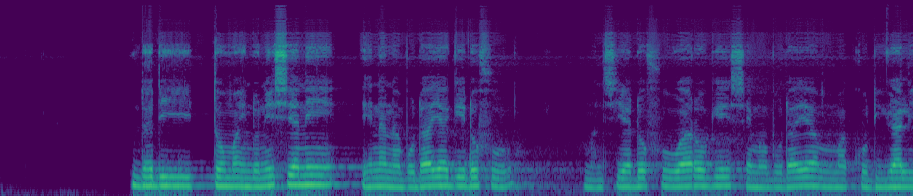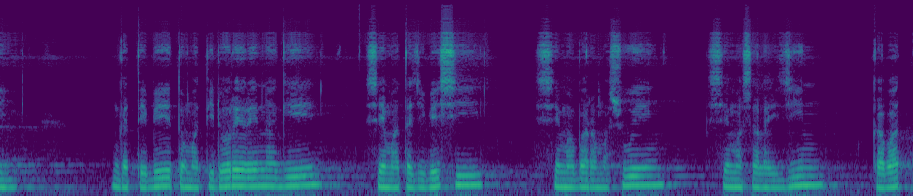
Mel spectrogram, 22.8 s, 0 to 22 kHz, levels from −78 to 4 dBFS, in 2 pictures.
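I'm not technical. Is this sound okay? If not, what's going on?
No. From start to finish the speech sounds rough and grainy, with a plainly audible noisy fizz clinging to it. The likely cause is Opus compression: squeezing the file fills in missing detail with noise and borrowed sound instead of the real thing.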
